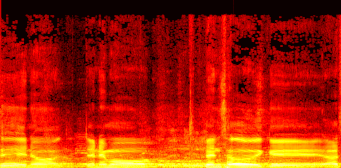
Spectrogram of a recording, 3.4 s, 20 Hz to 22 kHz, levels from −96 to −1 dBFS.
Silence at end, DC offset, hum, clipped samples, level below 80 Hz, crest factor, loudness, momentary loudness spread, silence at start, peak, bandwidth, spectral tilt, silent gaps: 0 s; under 0.1%; none; under 0.1%; -52 dBFS; 14 dB; -14 LUFS; 11 LU; 0 s; 0 dBFS; 13.5 kHz; -5.5 dB/octave; none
